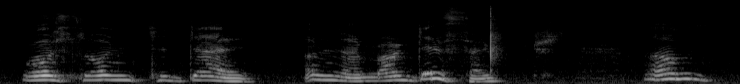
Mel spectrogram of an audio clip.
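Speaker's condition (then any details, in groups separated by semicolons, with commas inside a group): Cerebral palsy; spastic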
